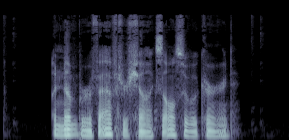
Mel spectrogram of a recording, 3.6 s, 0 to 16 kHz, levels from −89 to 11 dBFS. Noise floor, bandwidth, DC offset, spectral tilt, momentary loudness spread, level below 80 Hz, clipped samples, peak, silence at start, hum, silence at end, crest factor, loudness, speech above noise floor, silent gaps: -72 dBFS; 11.5 kHz; under 0.1%; -6 dB/octave; 10 LU; -34 dBFS; under 0.1%; 0 dBFS; 0.65 s; none; 0.75 s; 22 dB; -21 LUFS; 53 dB; none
